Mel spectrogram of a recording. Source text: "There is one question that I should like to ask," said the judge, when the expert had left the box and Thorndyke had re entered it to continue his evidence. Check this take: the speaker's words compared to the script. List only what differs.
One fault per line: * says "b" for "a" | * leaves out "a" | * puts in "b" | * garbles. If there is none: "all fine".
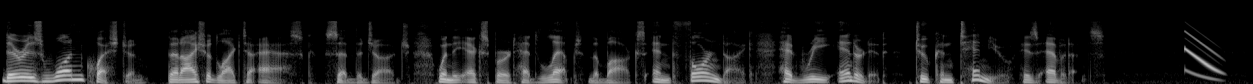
* says "leapt" for "left"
